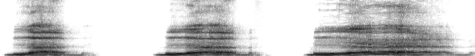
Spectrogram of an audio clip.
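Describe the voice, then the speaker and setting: A man's voice: medium pitch, sing-song, very slow, fairly bright tone, heavily acted. A man voicing a gloomy, pouting fish from a picture book, in a mournful, resigned sing-song. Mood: resigned, glum. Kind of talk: read-aloud picture book.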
